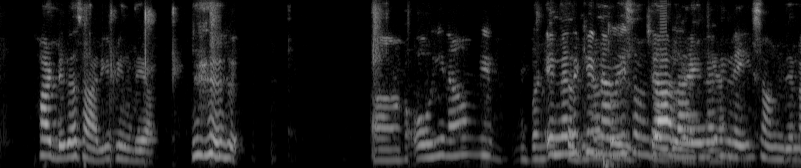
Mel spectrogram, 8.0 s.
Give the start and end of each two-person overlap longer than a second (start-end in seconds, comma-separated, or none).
5.5-7.2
